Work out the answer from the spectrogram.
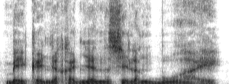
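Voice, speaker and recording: Elderly widower, husky, bright forceful tone, affectionate, wistful, radio drama. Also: male voice, rumbling low, completely flat delivery, normal speed, heavily acted. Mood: lonely, wistful. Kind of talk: Tagalog radio drama acting.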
